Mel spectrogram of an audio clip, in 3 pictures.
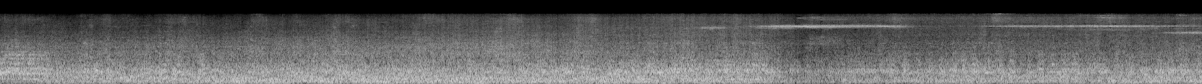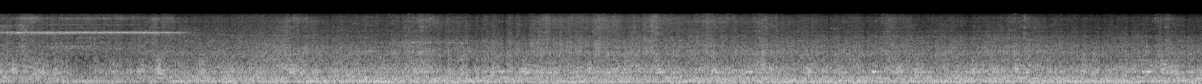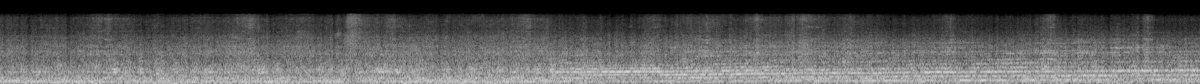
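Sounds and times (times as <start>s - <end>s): train rumbling on rails: 0.0s - 36.0s
high-pitched wheel squeals: 6.9s - 9.2s, 9.8s - 14.0s.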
